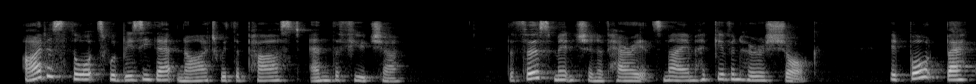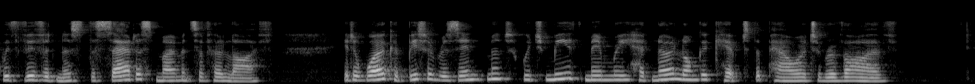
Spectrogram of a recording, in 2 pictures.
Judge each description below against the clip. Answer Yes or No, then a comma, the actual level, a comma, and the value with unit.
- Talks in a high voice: Yes, high, 195 Hz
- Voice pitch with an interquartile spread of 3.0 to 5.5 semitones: Yes, average, 3.9 semitones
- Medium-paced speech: Yes, average, 155 wpm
